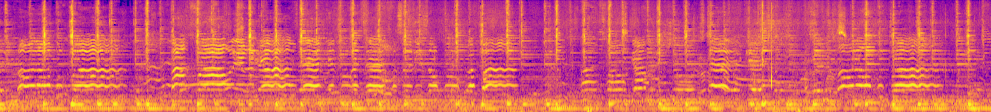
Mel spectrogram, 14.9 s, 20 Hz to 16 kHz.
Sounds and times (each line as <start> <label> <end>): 0.0 young girls singing 8.0
8.7 young girls singing 14.4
